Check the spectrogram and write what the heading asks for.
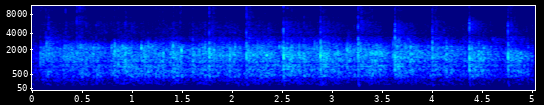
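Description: Sustained applause from an audience, a dense wash of many hands clapping at steady volume for several seconds, with scattered sharper claps standing out from the crowd.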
